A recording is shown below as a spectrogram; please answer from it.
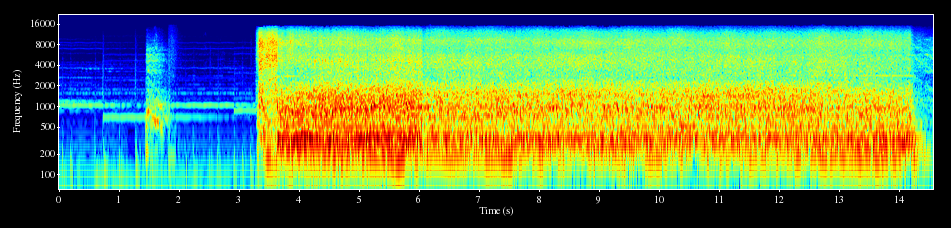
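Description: Electric pressure washer switching on about three seconds in and running steadily, a constant motor hum under the hiss of the water jet spraying a screen-printing screen to wash out the unexposed emulsion.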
